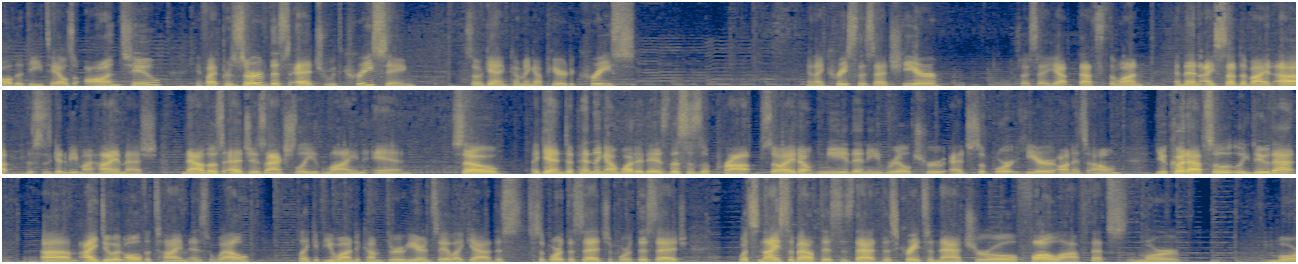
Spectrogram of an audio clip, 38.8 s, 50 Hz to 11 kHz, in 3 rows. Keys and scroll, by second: 6.4-8.3 typing, 12.3 ctrl+d, 12.5 ctrl+d, 13.2 shift+f, 13.4 shift+f, 17.0 shift+f, 18.5 shift+f, 19.9 ctrl+z, 20.2 ctrl+z, 20.4 ctrl+z, 20.6 ctrl+z, 25.5 ctrl+z, 26.7 space, 34.3 d.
